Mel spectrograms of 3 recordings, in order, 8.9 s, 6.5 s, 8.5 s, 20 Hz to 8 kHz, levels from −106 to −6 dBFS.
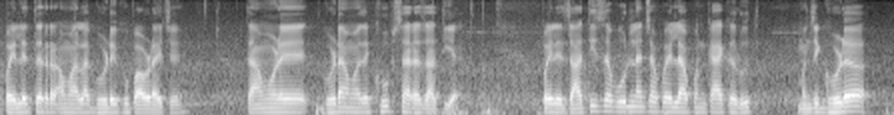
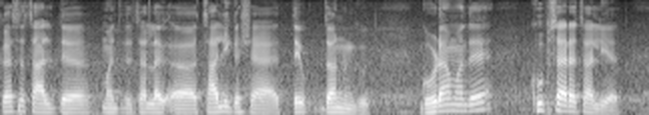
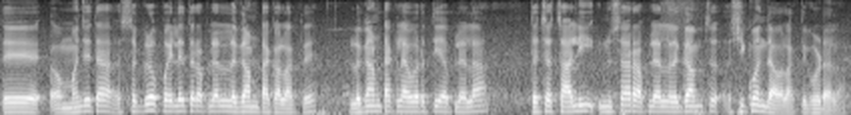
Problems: constant background noise, background conversations at intervals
